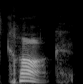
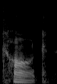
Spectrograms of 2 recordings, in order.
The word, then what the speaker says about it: conch: supposed to say that it is conch yes they have a conversation about pronouncing it conch yes um instead of conch uh which is is what he originally says and then there's some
